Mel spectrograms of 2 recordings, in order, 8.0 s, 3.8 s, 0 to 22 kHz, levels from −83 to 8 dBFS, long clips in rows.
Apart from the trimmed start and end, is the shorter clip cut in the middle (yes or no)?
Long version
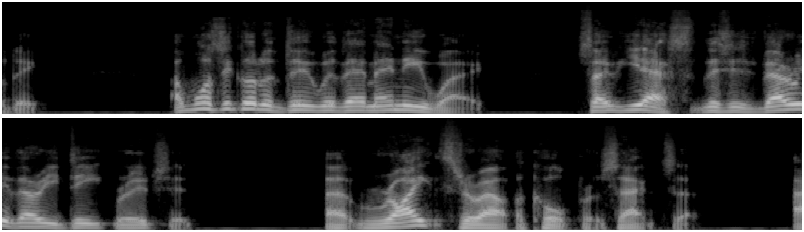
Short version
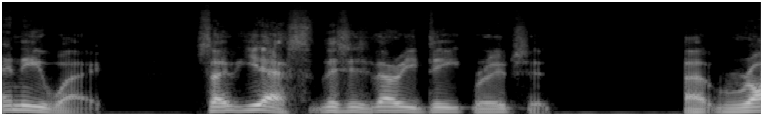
yes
